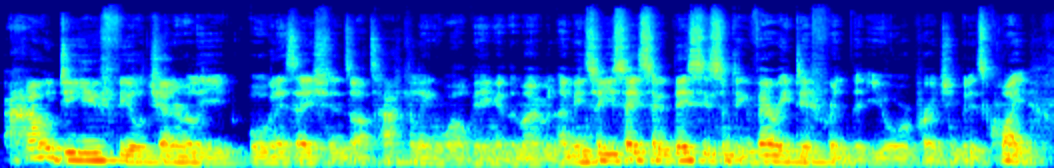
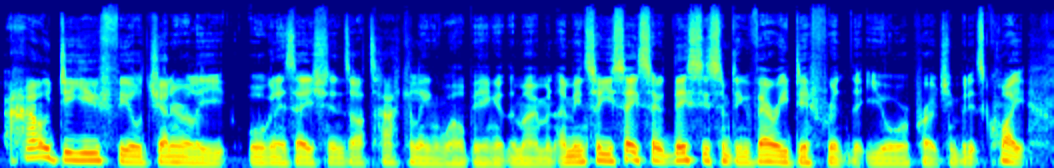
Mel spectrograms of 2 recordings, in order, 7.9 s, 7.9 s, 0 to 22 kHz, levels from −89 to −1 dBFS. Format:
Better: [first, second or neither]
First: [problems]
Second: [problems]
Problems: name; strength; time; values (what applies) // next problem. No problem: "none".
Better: second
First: off-mic speech; far // room echo; very slight; dies away in 0.3 s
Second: none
